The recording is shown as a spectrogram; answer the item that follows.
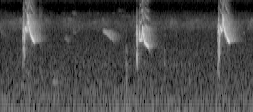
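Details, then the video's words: Red-crested cardinal kept in captivity in Brazil, calling in the 'máquina' style: three loud, sharp downslurred notes spaced about two seconds apart, with one soft short whistle between them. "Cardeal MAQUINA chamando e cantando"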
